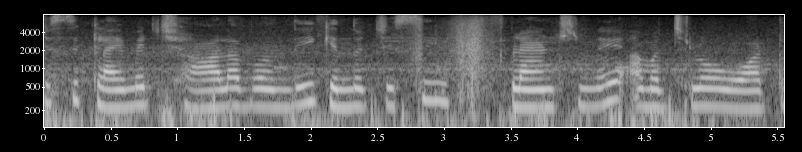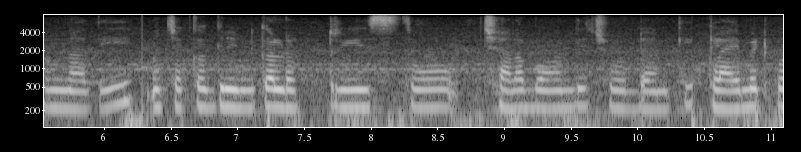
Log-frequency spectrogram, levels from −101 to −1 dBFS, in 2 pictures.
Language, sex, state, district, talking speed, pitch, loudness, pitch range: Telugu, female, Andhra Pradesh, Visakhapatnam, 115 wpm, 230 Hz, -29 LUFS, 225-235 Hz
